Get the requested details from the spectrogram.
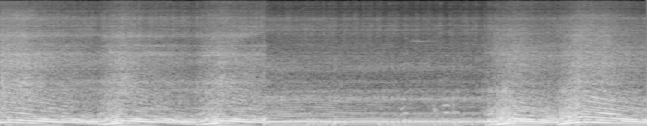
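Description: A motorcycle engine revs up and down repeatedly, close by.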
